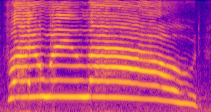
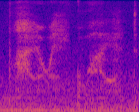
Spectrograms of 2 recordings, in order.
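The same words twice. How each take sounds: First: Sung, much louder, higher slow line; sung, belt it out; big loud sung line; loud singing. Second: Much softer whispered line; hushed whisper; quiet whisper. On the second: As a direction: whisper it very softly. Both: Shown as a demonstration.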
